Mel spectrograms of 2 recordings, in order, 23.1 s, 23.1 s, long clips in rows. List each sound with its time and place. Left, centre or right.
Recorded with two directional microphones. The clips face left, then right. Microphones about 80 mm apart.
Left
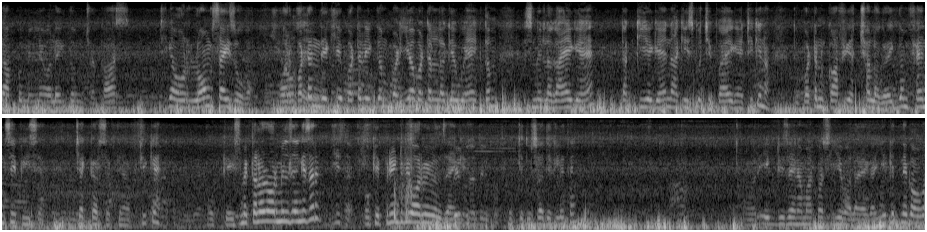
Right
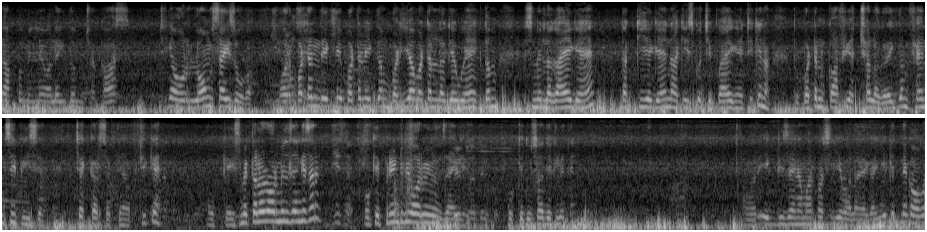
0.0 s a man's voice: centre; by 9.6 s right
9.8 s speech: centre
16.6 s speech: centre
18.0 s speech: right
21.1 s speech: centre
